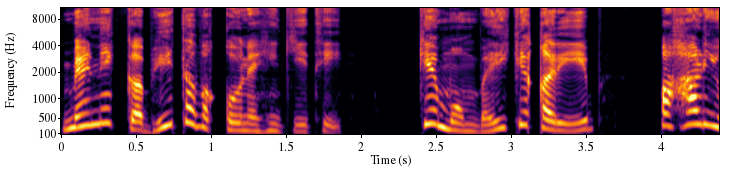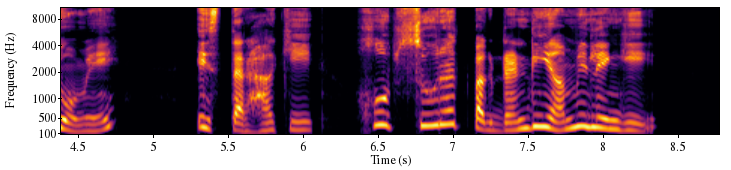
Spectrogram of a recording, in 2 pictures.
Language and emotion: Urdu, surprised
